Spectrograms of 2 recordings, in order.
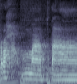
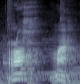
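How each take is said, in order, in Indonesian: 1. Kata ini berakhir dengan vokal 'a' yang terbuka. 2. Kata ini berakhir dengan bunyi 'h' yang berdesah. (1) "tapi tidak dibaca rahmata" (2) "tapi dibaca rahmah"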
